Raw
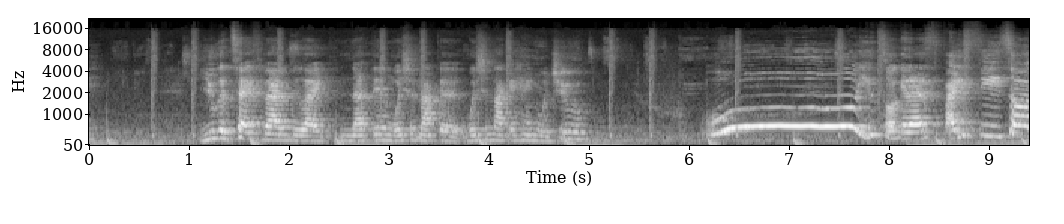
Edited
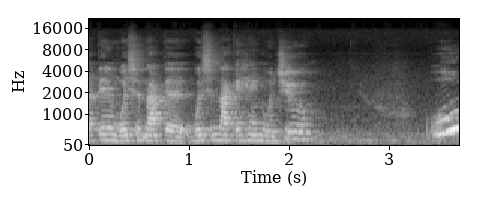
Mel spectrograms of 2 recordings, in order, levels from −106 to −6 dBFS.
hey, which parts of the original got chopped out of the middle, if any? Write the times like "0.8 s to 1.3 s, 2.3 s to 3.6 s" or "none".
none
